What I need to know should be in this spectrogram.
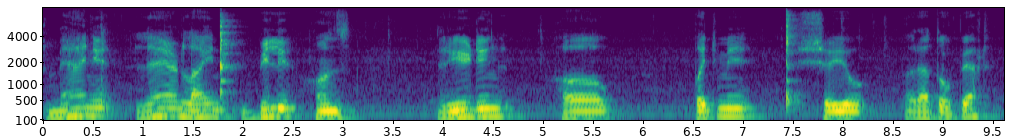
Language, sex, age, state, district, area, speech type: Kashmiri, male, 30-45, Jammu and Kashmir, Bandipora, rural, read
